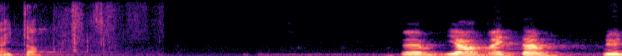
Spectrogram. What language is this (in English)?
Estonian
